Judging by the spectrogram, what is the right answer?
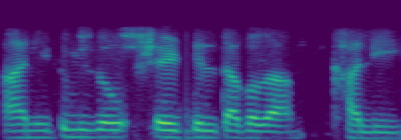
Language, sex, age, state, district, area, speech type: Marathi, male, 18-30, Maharashtra, Thane, urban, conversation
